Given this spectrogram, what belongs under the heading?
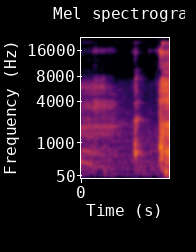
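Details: Two short, sharp, dry-sounding coughs in quick succession, the second louder, during a drawing recording; the person apologizes for coughing.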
